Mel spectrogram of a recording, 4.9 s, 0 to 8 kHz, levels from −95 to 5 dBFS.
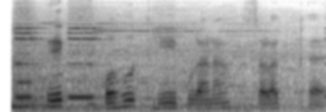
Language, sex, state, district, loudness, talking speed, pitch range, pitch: Hindi, male, Bihar, West Champaran, -17 LUFS, 75 wpm, 120-170 Hz, 130 Hz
